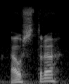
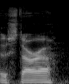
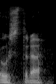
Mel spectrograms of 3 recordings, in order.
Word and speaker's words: Ostara: I think it's pronounced Austra. Some people call it Ostara, but I believe it's actually pronounced Austra or Ostra.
